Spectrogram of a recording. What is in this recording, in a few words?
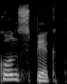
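"конспект", Komi, female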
